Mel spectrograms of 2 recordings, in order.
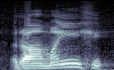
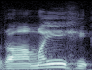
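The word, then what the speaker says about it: रामैः: So that's why when with Visarga it comes, it will also be pronounced as Ramaihi. You know, Ramaihi.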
